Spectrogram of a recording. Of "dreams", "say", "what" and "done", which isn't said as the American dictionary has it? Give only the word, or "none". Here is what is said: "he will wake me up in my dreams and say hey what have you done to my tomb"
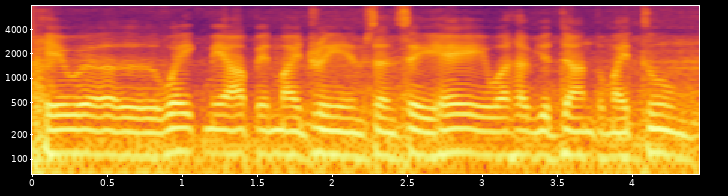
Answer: dreams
